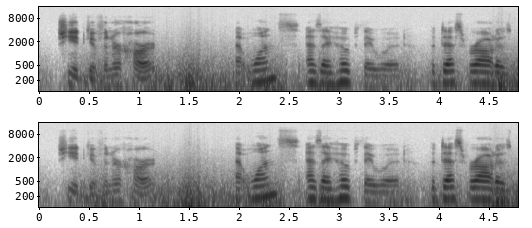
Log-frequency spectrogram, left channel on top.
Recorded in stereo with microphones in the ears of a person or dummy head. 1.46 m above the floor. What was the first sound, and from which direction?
A man speaking, 25° left (ahead or behind).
